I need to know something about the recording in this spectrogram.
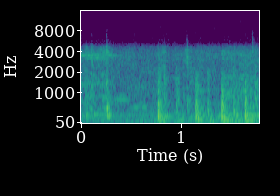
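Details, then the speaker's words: Hyundai i10, right front wheel rocked by hand: irregular hollow knocks, about five in a second and a half, from play in the right lower arm ball joint; complaint is a rattle over bumps, humps and rough roads. "ആ lower ആം ball joint play ആയിട്ട് ആ എൻഡിൽ കിടന്ന് അടിക്കുന്ന സൗണ്ടാണ് ആ കേൾക്കുന്ന sound."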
